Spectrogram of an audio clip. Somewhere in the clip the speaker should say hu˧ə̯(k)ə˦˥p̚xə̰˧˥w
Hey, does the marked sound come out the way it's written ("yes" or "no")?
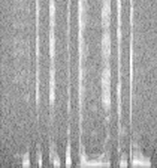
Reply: yes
